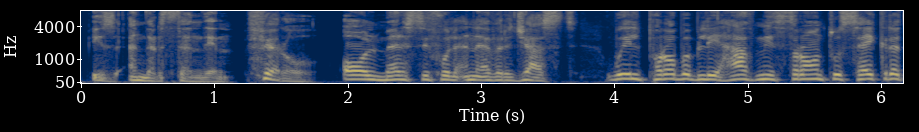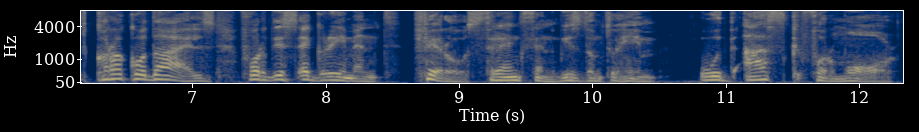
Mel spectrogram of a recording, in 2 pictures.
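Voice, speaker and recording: An actor voicing a servile, ceremonious and pompous Egyptian diplomat in a theatrical video game style. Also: male voice, mid-range voice, slightly rough, no room sound, clean studio sound, heavily acted. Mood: grudging. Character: servile, smooth-tongued Egyptian diplomat of Pharaoh, pompously reverent.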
